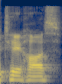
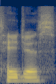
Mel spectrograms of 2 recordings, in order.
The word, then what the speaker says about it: Tejas: A lot of people say Tejas being in Texas, but it's pronounced Tejas, but I'll respond to any which way you call me.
